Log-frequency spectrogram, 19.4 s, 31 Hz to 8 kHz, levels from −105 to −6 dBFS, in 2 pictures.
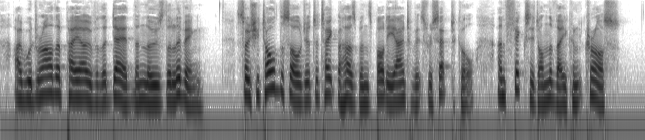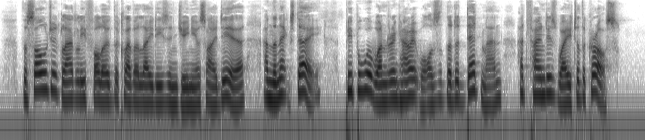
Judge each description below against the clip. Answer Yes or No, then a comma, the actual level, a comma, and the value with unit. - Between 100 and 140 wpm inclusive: No, average, 195 wpm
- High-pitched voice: No, medium, 150 Hz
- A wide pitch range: No, average, 4.2 semitones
